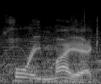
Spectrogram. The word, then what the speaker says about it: Corey Mayak: player for flower bluff i mispronounced his name it is in fact corey mayak and some nice lady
